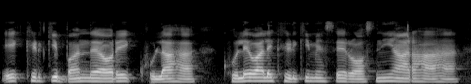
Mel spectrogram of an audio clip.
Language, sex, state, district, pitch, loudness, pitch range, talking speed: Hindi, male, Jharkhand, Garhwa, 145 Hz, -18 LUFS, 125-155 Hz, 215 wpm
